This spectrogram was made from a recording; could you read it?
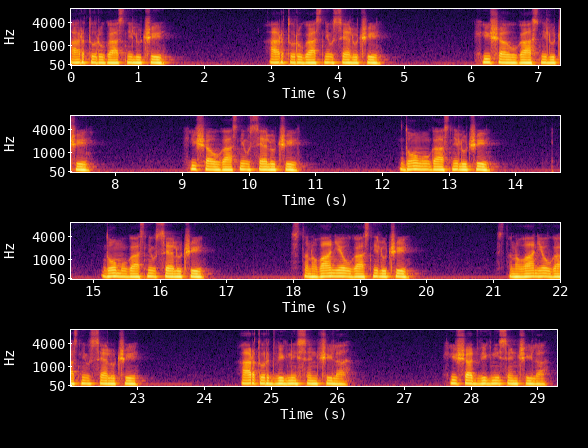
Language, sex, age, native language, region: Slovenian, male, 30-49, Slovenian, Gorenjska region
